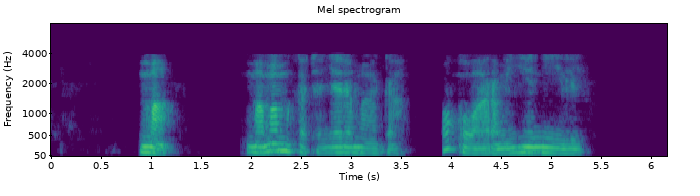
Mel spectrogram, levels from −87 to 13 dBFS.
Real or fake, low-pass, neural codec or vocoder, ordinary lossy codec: fake; 7.2 kHz; vocoder, 22.05 kHz, 80 mel bands, WaveNeXt; AAC, 16 kbps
